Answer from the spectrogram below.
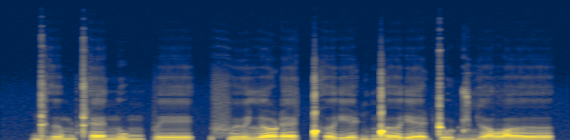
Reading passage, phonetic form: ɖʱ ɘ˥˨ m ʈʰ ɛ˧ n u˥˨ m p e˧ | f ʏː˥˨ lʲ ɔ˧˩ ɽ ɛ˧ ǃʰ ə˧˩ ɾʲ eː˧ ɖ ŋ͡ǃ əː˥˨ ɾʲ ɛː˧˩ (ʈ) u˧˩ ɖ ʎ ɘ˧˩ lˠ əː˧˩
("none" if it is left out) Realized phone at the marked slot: ʈ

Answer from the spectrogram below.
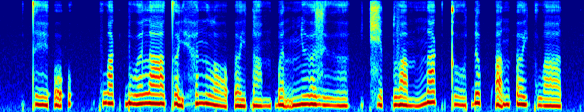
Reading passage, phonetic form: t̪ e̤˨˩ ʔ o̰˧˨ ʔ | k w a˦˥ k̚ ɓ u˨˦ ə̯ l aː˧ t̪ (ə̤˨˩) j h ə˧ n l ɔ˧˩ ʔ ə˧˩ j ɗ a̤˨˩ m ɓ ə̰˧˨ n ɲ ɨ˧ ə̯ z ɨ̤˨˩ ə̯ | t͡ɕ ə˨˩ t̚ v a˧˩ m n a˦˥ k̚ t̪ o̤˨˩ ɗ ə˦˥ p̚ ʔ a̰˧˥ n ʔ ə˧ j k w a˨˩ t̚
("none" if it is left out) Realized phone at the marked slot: ə̰˧˨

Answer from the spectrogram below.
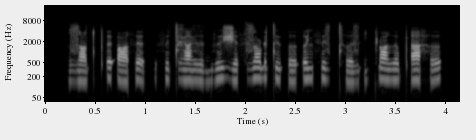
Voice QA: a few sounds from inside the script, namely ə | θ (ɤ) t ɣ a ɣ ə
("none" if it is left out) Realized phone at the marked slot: ɯ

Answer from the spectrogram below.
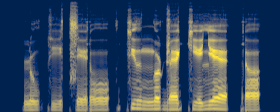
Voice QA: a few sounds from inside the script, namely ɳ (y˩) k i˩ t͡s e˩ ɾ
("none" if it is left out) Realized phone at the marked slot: u˩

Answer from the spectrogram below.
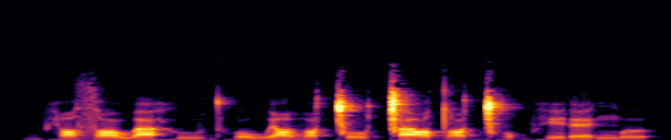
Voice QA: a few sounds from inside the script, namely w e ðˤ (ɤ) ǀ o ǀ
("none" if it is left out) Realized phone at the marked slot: ɯ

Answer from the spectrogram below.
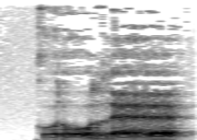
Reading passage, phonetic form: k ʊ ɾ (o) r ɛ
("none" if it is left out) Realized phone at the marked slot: o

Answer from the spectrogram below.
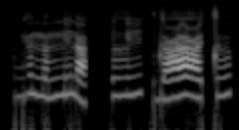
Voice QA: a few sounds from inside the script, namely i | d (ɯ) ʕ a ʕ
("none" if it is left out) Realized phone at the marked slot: ɯ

